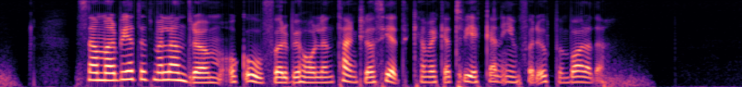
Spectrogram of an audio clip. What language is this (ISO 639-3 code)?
swe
